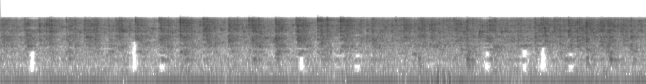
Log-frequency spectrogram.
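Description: Wire whisk stirring a thin vinegar sauce in a stainless steel bowl: steady liquid sloshing with quick, repeated ticks of the whisk wires against the metal.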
